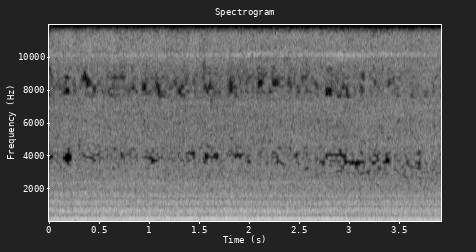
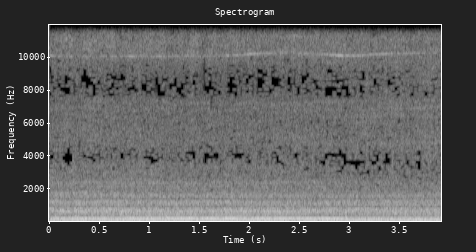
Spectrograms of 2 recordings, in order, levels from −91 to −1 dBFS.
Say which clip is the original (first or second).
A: second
